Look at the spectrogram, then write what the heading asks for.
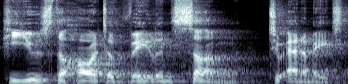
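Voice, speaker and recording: A man acting as a solemn, ancient narrator of legend in a video game, grave and stately with a very deep, gravelly voice. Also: a little slow, echoey room, long reverb tail. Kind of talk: scripted epic video game cutscene narration.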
